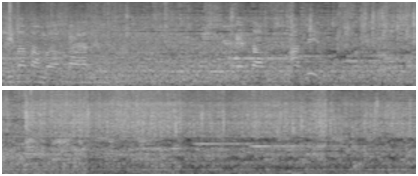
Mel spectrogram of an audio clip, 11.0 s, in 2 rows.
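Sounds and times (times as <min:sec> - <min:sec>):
greens sizzling in a wok: 0:02.7 - 0:11.0.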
